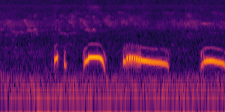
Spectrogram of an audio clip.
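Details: Calling decoy spotted dove at close range: a double clipped note, a full round coo, a long level coo that slowly sinks, then a final rounded coo, against quiet low-frequency background noise.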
